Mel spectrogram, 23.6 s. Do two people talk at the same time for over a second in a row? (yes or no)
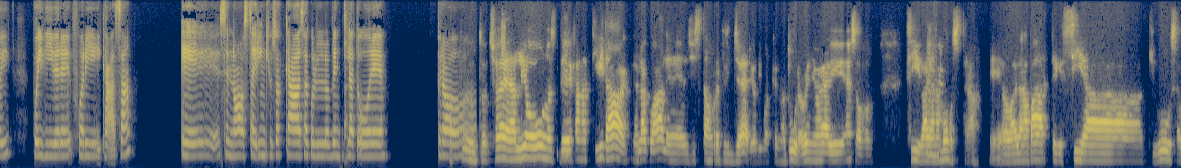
no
